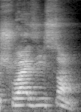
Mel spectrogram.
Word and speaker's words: choisissons: Nous choisissons. Nous choisissons. This is S sound, and then this is a Z sound.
